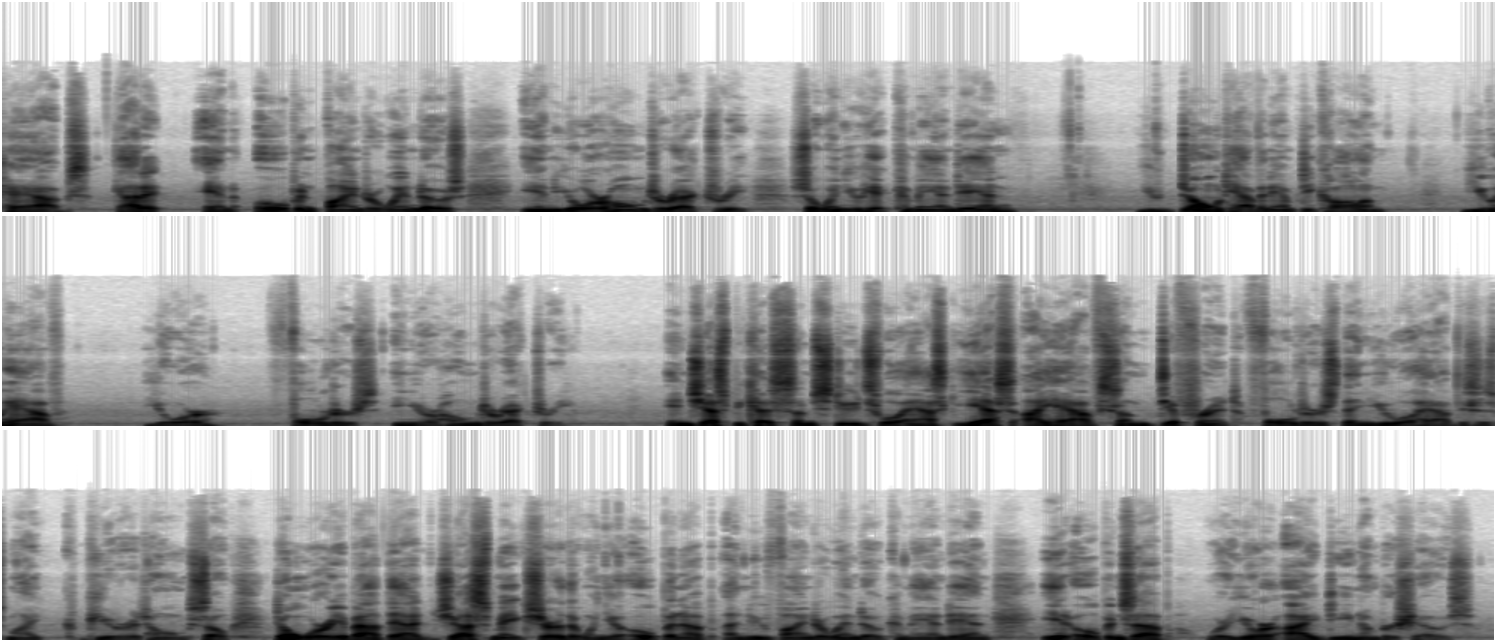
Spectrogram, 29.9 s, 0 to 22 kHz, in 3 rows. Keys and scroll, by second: 6.0 super+n, 25.4 super+n.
